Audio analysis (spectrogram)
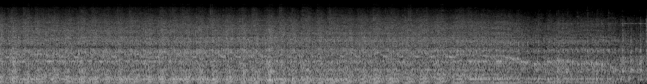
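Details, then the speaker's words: Rebuilt Honda CBR954 Fireblade, first start after six-month rebuild: engine catches, runs unevenly with a ragged stumbling beat, then dies; owner suspects fuel delivery, fuel later confirmed reaching injector inlet pipe. "I think it's fuel I think I mean I put quite a lot of fuel in there but it's fuel"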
